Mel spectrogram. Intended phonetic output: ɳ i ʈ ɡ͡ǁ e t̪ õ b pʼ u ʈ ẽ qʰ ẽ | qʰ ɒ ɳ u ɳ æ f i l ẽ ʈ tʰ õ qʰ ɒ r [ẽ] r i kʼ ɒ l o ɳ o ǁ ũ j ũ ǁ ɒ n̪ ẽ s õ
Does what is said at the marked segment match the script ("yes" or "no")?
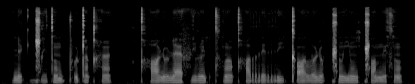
no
